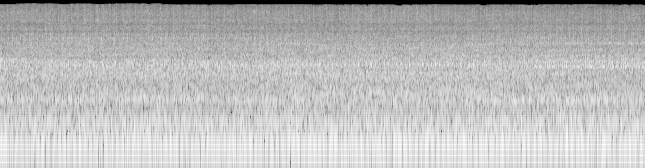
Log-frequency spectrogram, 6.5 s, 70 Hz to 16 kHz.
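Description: Datsun 280ZX's straight-six engine idling steadily.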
